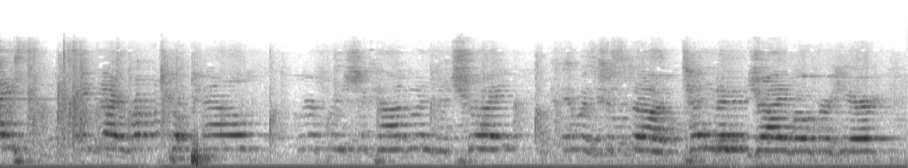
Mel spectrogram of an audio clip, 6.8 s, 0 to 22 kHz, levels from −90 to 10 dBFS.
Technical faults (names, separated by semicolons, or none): DC offset; AAC frame loss with concealment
